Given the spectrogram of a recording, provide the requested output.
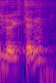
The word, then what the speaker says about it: Luyten: là on va commencer avec la chanteuse Maggie loïten c'est bien comme ça que ça se prononce bien ok donc on va aborder un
